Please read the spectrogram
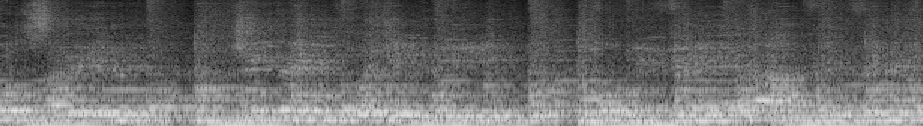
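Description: Male singer performing a song live with a band: the voice carries the melody over a bass line and a steady beat, with other voices singing along.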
